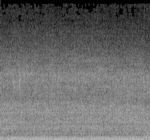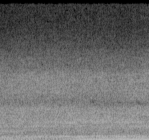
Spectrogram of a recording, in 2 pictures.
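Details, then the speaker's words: Loud, harsh, raspy engine drone with strong blatting exhaust note at steady speed; faulty exhaust pipe awaiting replacement by mechanic. "Suaranya berisik sekali ya teman-teman karena ada bunyinya itu."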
